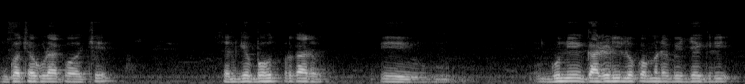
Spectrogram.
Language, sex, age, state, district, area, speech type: Odia, male, 60+, Odisha, Balangir, urban, spontaneous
